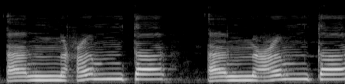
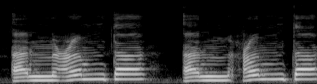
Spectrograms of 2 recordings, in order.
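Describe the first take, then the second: The two takes are said the same way.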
